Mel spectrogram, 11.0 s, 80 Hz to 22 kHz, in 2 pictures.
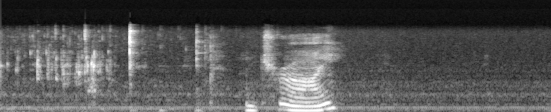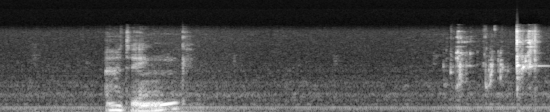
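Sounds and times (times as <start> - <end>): brush clicking and scraping in palette: 1.3 - 2.2
ceramic clink: 10.0 - 11.0.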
